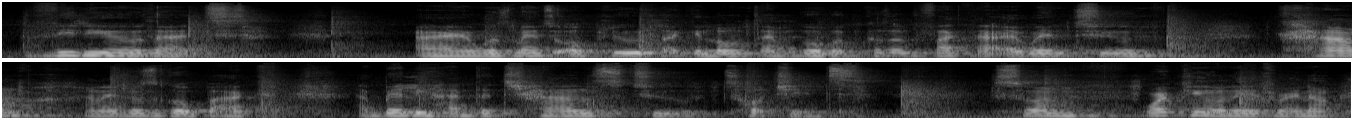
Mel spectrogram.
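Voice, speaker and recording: Nigerian woman in her 20s, laid-back vlogger, chatty and slow, faint hiss behind. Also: fairly low pitch, darkish tone. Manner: chatty, laughs easily, slow and unhurried. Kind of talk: casual vlog chat to camera. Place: hotel corridors and grounds.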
